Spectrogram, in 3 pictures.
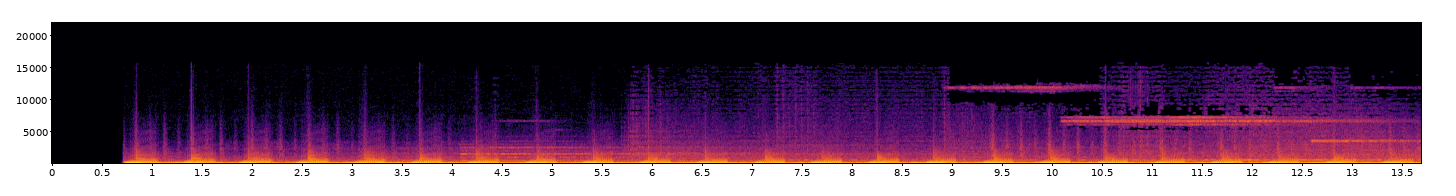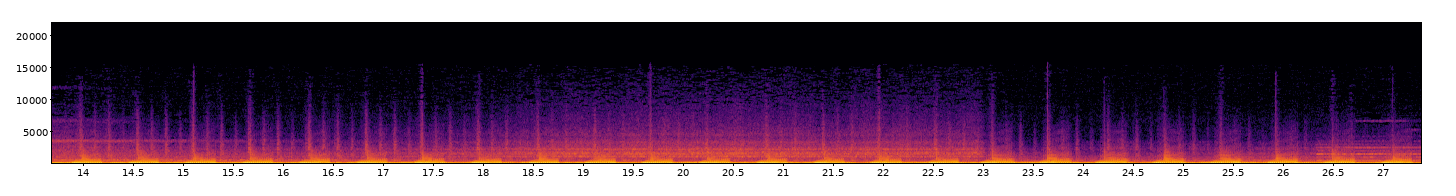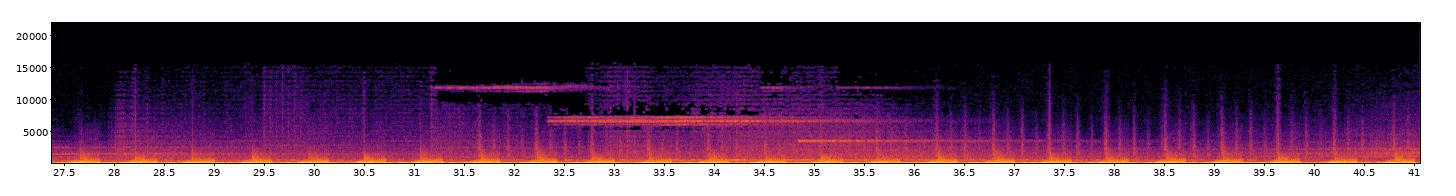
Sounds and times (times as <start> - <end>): Soundtrack music: 0.7 - 41.0.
